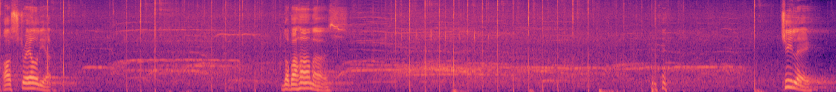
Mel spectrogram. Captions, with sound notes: Australia. (audience applauding) The Bahamas. Chile.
